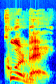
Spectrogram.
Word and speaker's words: Courbet: But where do you get off, not knowing that the et or et at the end of the French names is normally pronounced a? Say it 10 times. Courbet, Courbet, Courbet, Courbet, Courbet, Courbet, Courbet, Courbet, Courbet, Courbet.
